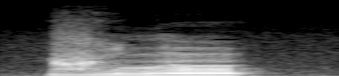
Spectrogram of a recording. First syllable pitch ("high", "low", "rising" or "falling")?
high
